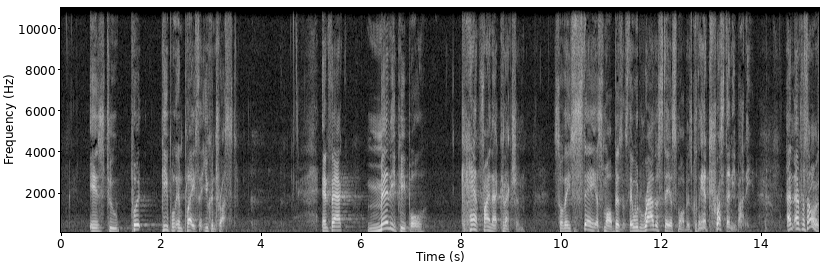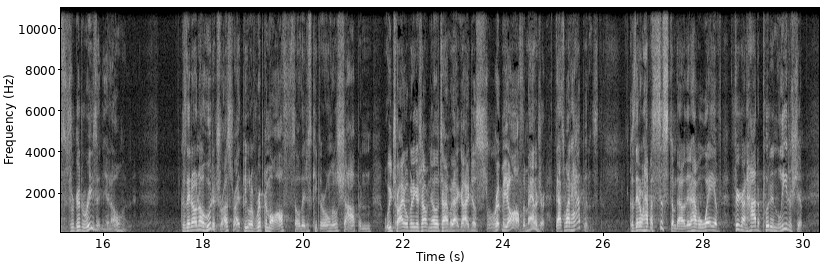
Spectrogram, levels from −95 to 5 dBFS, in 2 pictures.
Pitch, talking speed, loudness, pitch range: 180 Hz, 220 wpm, -17 LUFS, 155-220 Hz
